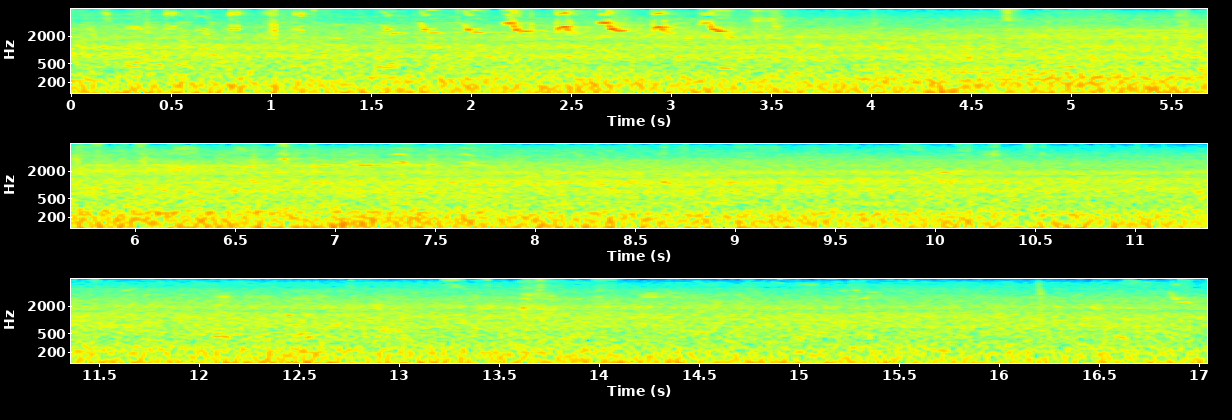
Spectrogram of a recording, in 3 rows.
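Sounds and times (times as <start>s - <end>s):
birds chirping: 0.0s - 3.8s.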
